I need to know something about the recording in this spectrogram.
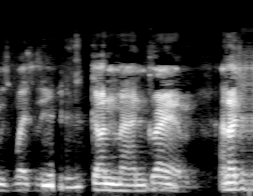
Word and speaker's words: Wesley: But my first name's Wesley, and when I hate when people get it wrong. When people get called Leslie.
